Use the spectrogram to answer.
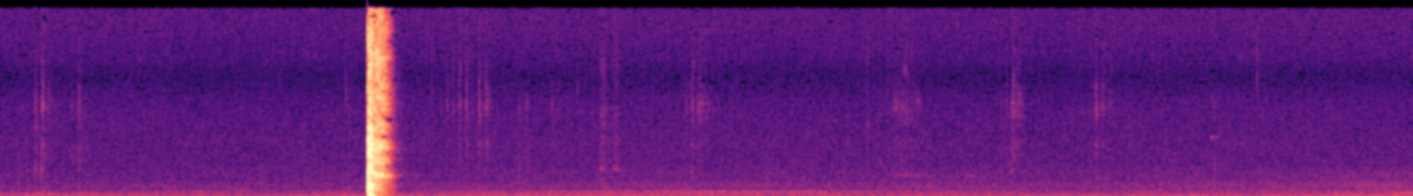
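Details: Cat coughing while her owner is sick: a single short, sharp cough in a quiet room.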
